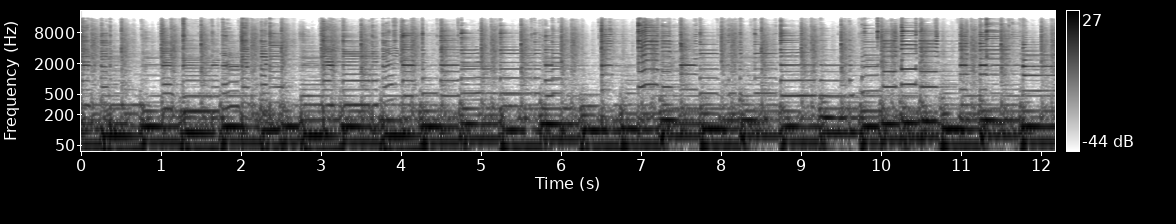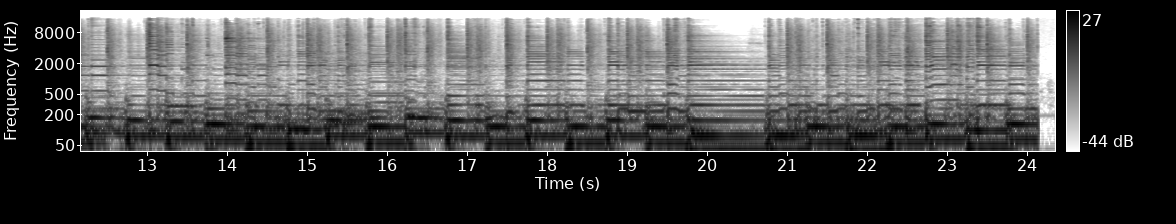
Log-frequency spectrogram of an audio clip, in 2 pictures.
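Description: Background music: acoustic guitar strumming and picking over a bass line with a steady beat.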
